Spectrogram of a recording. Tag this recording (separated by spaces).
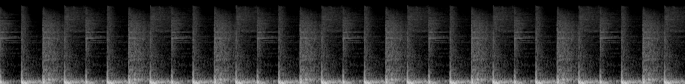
rock ride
